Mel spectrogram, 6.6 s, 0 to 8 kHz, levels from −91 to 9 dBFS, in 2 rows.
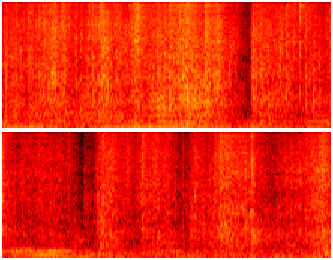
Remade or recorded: recorded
